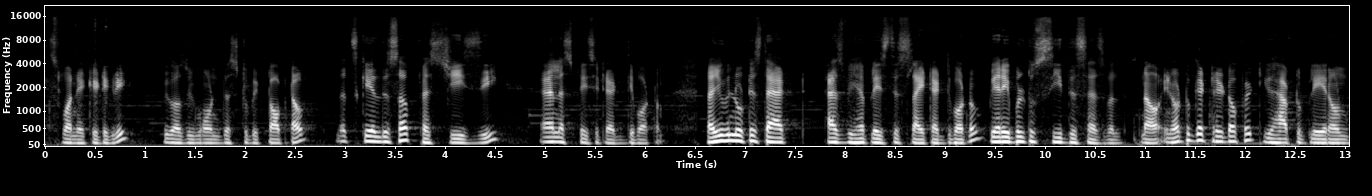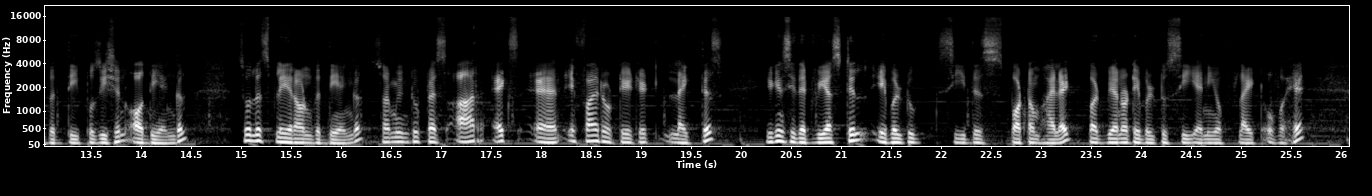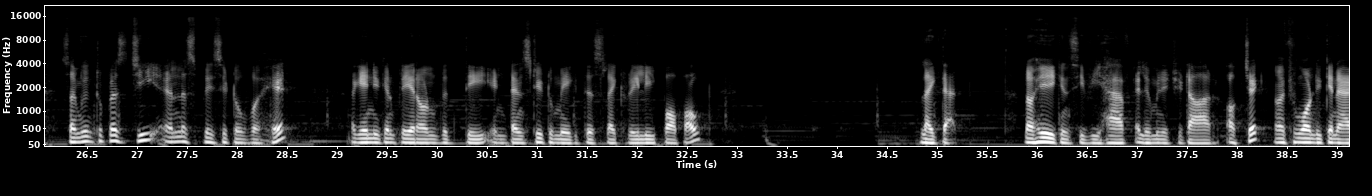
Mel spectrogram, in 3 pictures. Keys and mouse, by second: 2.0 s, 3.7 g, 12.0-13.9 alt+drag, 13.9-29.7 middle drag, 16.8 r, 26.5 g, 29.7-35.5 drag, 35.5-36.6 alt+right drag, 36.6-38.3 drag, 39.0-39.1 middle drag.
